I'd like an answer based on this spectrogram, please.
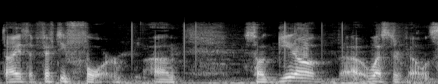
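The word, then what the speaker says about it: Westerwelle: So Guido Westerveld is how you pronounce that.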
